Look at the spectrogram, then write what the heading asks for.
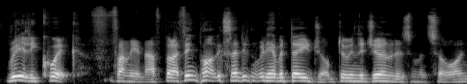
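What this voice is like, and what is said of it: Posh English accent. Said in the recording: “oh, he's posh, isn't he? ... I assume my accent”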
